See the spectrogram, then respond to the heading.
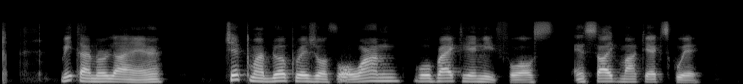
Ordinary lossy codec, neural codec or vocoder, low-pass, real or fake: none; codec, 16 kHz, 0.5 kbps, FunCodec, trained on Chinese and English, 25 frames a second; none; fake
